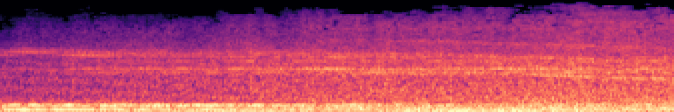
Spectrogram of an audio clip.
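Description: Rocket launch sound effect: a steady rumbling noise with thin tones that slowly fall in pitch, over a low steady drone.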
